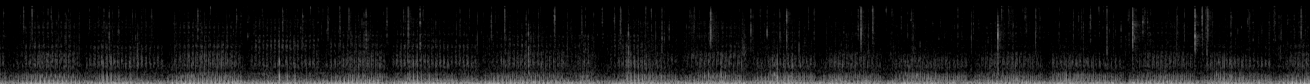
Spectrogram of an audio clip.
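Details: Domestic cat purring steadily in a deep low rumble that swells and dips with each breath, roughly once a second, over the sharp pops and snaps of a crackling fireplace.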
